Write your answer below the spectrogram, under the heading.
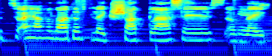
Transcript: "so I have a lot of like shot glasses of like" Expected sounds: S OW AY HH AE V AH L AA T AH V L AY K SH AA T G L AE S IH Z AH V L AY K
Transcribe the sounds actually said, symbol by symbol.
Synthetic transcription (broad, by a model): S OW AY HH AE V AH L AA T AH V L AY K SH AA T G L AE S IH Z AH V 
